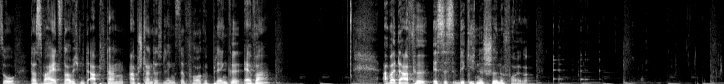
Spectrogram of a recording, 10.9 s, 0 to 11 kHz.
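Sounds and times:
speech: 0.0s - 4.3s, 5.3s - 8.2s
ice cubes clinking against a glass: 8.3s - 10.2s
soft liquid sloshing: 8.3s - 10.8s.

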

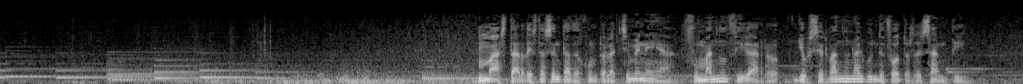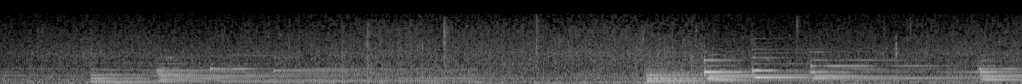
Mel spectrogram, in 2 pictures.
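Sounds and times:
steady rain hiss from a thunderstorm: 0.0s - 20.4s
speech: 4.9s - 10.0s.

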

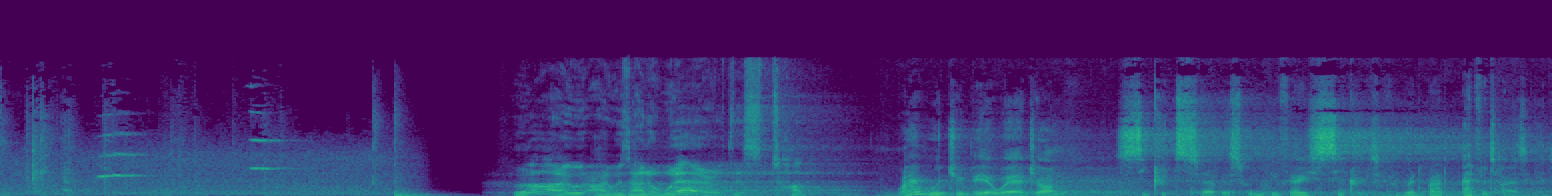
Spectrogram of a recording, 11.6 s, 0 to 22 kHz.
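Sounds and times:
service door in an arch at the back of Aldwych Station creaking open: 0.0s - 3.2s
steady hiss of noise: 3.7s - 11.6s
speech: 3.9s - 6.2s, 6.8s - 11.6s.

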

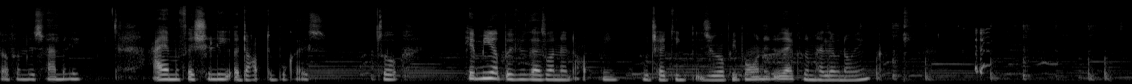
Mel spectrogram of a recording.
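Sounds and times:
speech: 0.0s - 9.2s
person hiccuping: 9.7s - 10.0s.

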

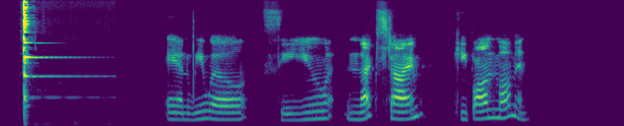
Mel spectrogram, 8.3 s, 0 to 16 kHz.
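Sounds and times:
glasses clinking in a toast: 0.3s - 1.6s
speech: 2.2s - 7.1s.

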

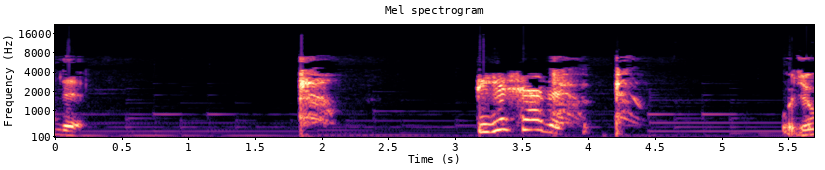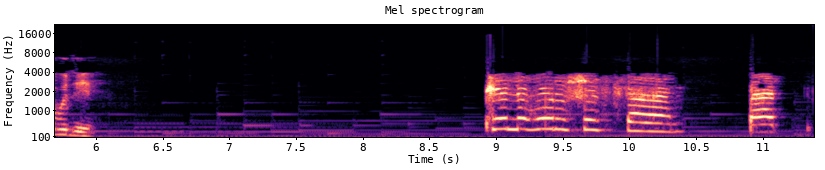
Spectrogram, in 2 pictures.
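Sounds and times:
speech: 0.0s - 0.4s, 3.2s - 4.1s, 5.5s - 6.1s, 8.9s - 11.3s
person coughing heavily while smoking a cigarette: 1.8s - 2.2s, 3.8s - 4.5s.

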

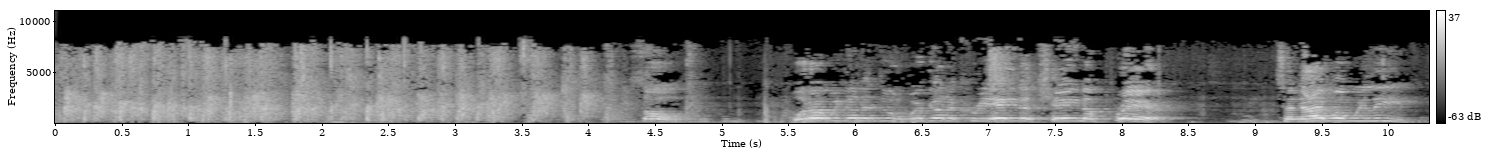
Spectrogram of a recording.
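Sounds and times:
crowd applauding: 0.0s - 4.9s
speech: 4.4s - 10.2s.

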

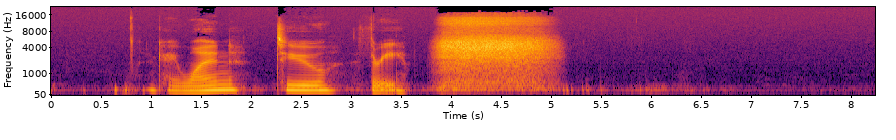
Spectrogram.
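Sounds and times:
speech: 1.0s - 4.0s
long loud breathy exhale out of the mouth during a relaxation breathing exercise: 3.8s - 5.2s.

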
